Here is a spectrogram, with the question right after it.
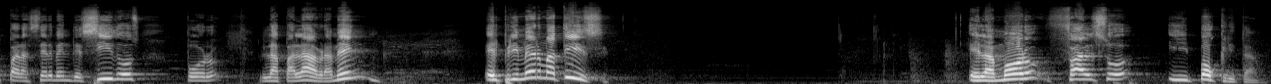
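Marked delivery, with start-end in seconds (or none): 4.8-12.6 loud, slow emphatic announcement; preacher's booming declaration; preaching at full force. Acted. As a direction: proclaim the point to the church. Preacher announcing point loudly.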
